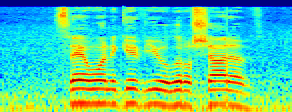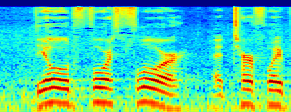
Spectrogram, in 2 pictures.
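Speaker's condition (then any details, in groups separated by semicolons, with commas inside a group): No condition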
